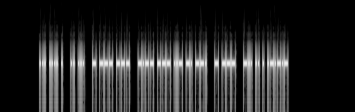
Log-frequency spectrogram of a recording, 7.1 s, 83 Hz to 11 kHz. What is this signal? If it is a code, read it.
Morse code, heard as a keyed tone, about 50 wpm, 700 Hz. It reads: SHE IS TOO YOUNG TO DIE.
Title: Sentences from Top 1300 Words 50wpm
